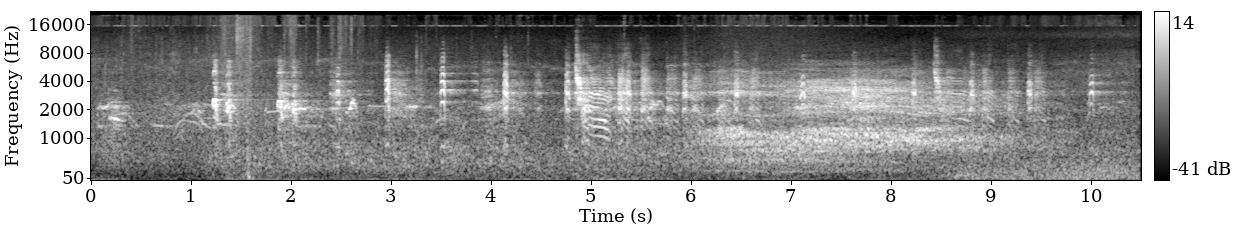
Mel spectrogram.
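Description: Cape vultures calling at their cliff nest sites: a flock of harsh, honking and croaking calls, some near and loud, repeating irregularly over a rougher, continuous background squabble, with no speech.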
